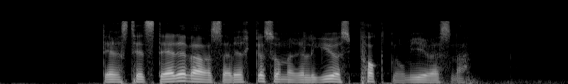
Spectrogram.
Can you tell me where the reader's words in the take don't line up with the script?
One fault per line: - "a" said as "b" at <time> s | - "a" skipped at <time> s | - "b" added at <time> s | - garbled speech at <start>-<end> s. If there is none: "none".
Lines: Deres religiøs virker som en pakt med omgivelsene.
- "religiøs" said as "tilstedeværelse" at 1.3 s
- "religiøs" added at 3.0 s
